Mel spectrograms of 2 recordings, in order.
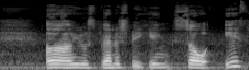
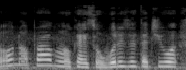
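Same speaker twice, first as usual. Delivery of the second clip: sweet nurse voice; 6 semitones higher, 4 dB quieter, faster than usual. Retold or imitated. Nurse retells her sweet reply.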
